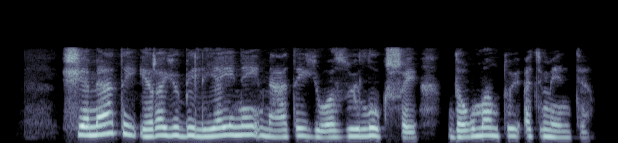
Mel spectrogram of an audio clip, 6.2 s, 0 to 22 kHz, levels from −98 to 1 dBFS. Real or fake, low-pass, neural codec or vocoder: real; 5.4 kHz; none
